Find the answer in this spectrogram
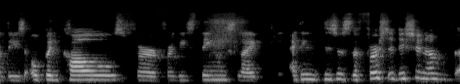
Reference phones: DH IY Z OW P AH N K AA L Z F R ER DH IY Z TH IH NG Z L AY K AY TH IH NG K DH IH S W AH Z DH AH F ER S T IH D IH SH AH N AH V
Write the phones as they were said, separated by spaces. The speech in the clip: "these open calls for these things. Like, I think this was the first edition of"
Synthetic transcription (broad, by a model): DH IY Z OW P AH N K AA L Z F R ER DH IY Z TH IH NG Z L AY K AY TH IH NG K DH IH S W AH Z DH AH F ER S T IH D IH SH AH N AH V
